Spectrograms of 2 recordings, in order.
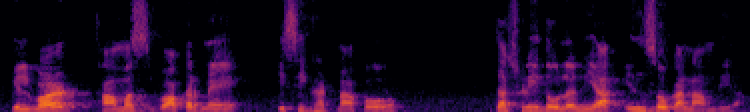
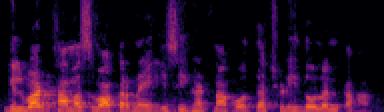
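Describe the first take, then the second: First: Slow, phrase by phrase with pauses; slow dictation. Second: Said in the usual way. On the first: Shown as a demonstration. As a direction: dictate it for students writing it down. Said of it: "लिखें para change करके". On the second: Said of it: "लिखें".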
